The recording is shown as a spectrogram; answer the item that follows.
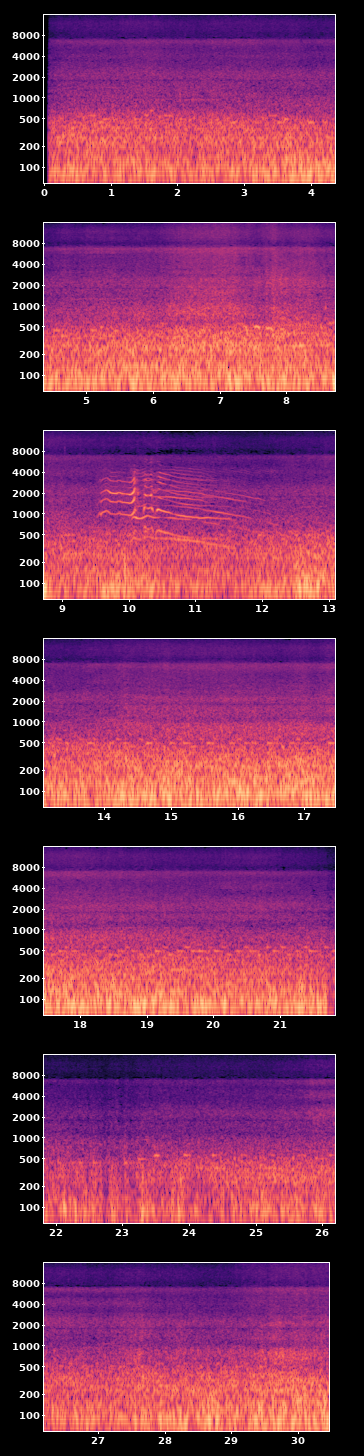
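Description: Ocean surf breaking and washing over a rocky shore: a continuous rush of waves with wind buffeting the microphone, swelling near the end as a wave bursts up against the rocks. About ten seconds in, a brief high voice-like cry sweeps downward a few times.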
